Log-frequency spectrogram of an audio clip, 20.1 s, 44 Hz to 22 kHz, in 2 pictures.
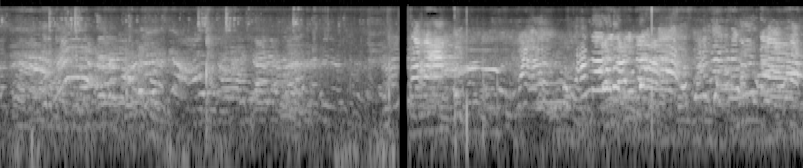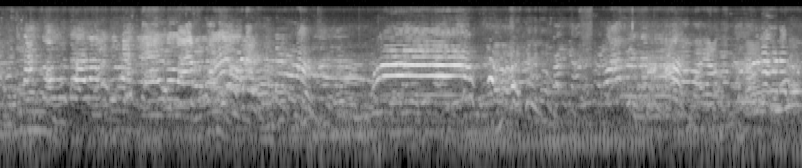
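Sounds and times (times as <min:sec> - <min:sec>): children talking and calling out: 0:00.0 - 0:20.0.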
